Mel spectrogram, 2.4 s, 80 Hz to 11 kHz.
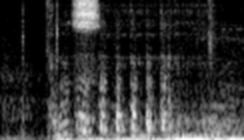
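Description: A Daimler-badged Jaguar XJ40 saloon that has sat unused fires into life after a brief crank, then settles into a steady, loud close idle with a low rumble.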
